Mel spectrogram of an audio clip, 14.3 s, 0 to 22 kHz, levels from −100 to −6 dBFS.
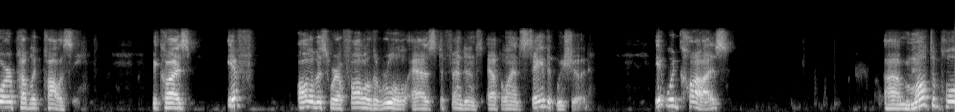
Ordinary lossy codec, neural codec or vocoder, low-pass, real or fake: Opus, 32 kbps; none; 7.2 kHz; real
